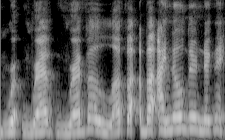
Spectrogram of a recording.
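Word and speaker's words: ReVeluv: How do you pronounce their fan club name? Revelub, but I know their nickname is called Lubby, so I'll just call them Lubby.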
